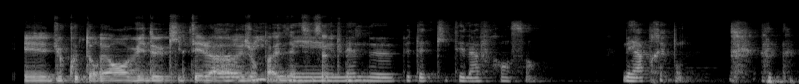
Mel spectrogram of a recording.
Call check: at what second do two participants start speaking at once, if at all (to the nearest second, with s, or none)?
2 s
